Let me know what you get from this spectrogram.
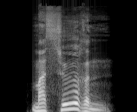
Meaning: dative plural of Masseur
- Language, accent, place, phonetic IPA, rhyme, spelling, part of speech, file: German, Germany, Berlin, [maˈsøːʁən], -øːʁən, Masseuren, noun, De-Masseuren.ogg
